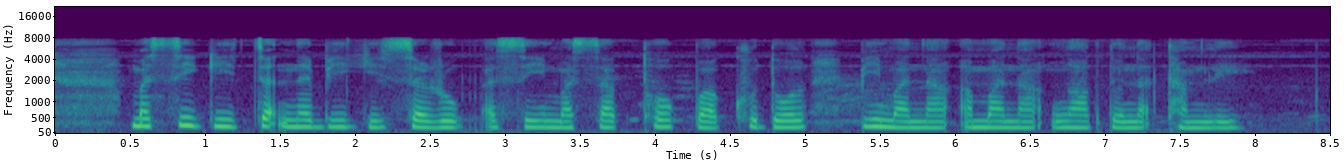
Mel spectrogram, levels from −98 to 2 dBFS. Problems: none marked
